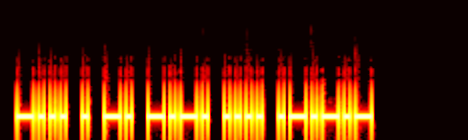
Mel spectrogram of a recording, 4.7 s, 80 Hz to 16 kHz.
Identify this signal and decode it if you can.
Morse code, heard as a keyed tone, about 22 wpm, 700 Hz. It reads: BENCH.
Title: Sentences from Top 1400 Words 22wpm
